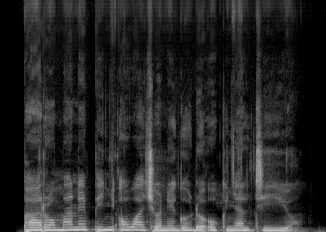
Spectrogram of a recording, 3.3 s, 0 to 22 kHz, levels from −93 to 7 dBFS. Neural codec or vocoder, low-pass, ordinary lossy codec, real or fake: vocoder, 44.1 kHz, 128 mel bands every 512 samples, BigVGAN v2; none; none; fake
